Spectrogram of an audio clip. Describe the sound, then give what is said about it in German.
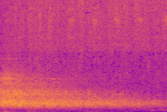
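A single loud gunshot rings out in the rain, its booming report trailing into a long, echoing decay that slowly fades away. No voices accompany it. “Dann plötzlich ein Schuss.”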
